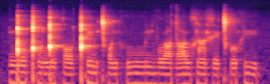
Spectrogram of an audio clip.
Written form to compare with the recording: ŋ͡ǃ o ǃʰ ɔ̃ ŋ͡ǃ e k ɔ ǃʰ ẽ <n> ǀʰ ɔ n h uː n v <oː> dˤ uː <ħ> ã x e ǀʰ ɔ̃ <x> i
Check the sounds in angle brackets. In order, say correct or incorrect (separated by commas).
correct, correct, incorrect, incorrect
